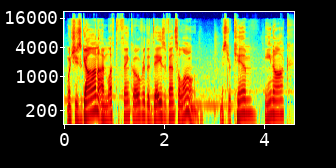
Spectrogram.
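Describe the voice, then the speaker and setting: A man's voice: a little high, normal speed. Man narrating a visual novel over music. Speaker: let's play host and reader.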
